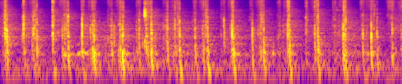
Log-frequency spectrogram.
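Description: A deck of tarot cards being shuffled by hand, giving a quick, irregular run of soft card clicks and flutters.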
